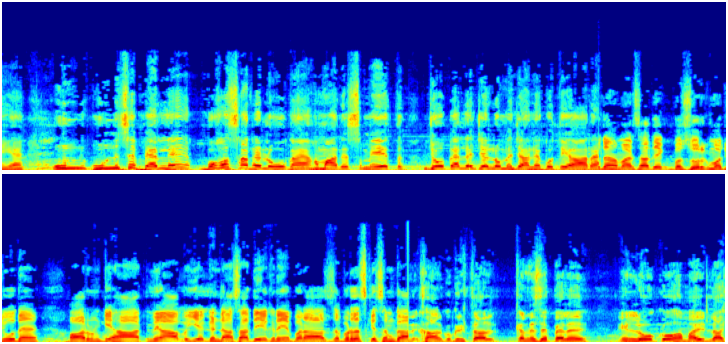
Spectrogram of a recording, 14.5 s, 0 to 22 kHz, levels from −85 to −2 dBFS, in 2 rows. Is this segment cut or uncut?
cut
